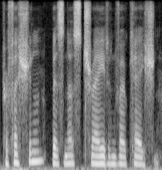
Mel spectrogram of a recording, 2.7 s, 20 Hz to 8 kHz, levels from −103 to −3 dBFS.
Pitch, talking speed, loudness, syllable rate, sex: 140 Hz, 110 wpm, -17 LUFS, 4.7 syllables/s, male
